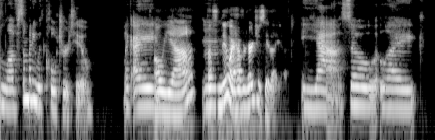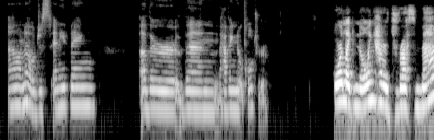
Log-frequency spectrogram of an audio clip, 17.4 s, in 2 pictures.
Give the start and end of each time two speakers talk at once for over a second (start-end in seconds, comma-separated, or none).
none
